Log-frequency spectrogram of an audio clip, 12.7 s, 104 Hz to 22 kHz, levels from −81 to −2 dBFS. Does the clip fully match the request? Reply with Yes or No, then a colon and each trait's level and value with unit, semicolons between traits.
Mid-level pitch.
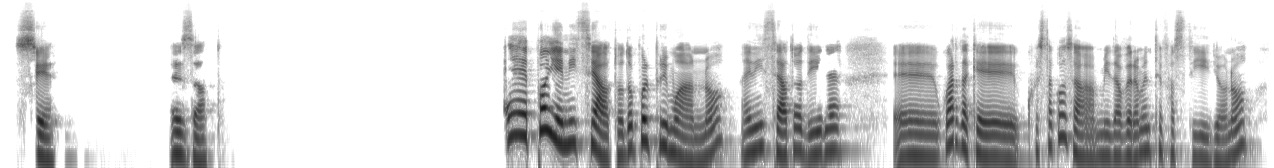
Yes: medium, 165 Hz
